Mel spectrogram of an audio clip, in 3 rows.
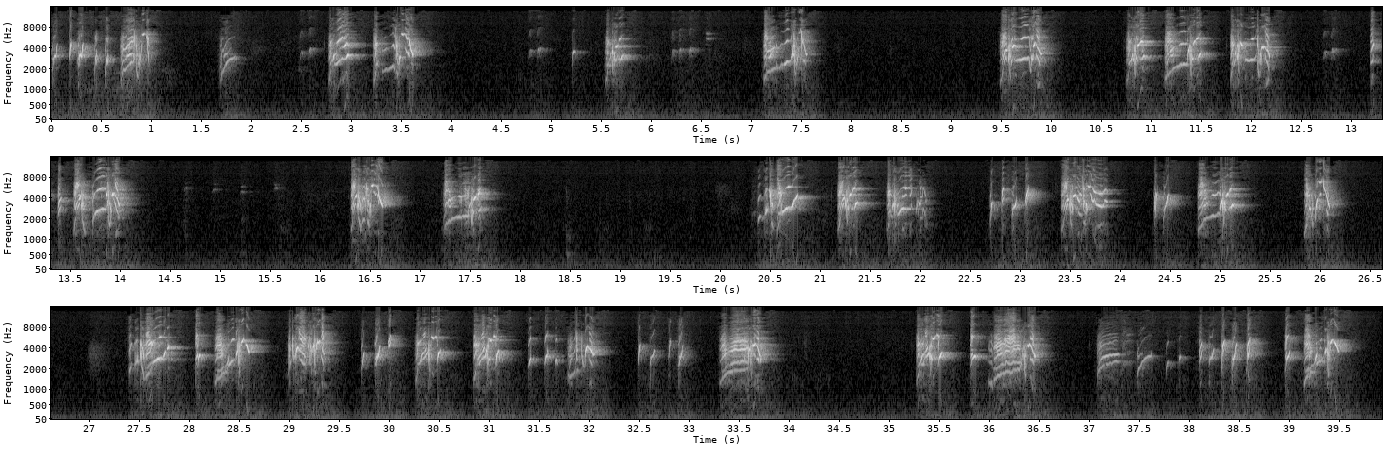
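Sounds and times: goldfinch twittering chirps: 0.0 - 1.1, 1.7 - 3.8, 4.8 - 7.6, 9.5 - 10.0, 10.8 - 14.2, 16.3 - 17.8, 20.4 - 26.2, 27.4 - 33.9, 35.3 - 39.6.

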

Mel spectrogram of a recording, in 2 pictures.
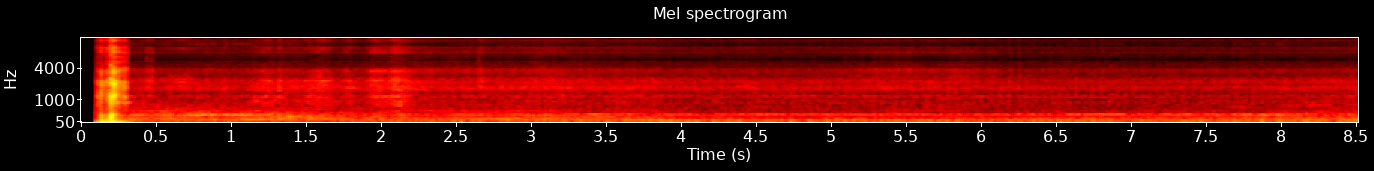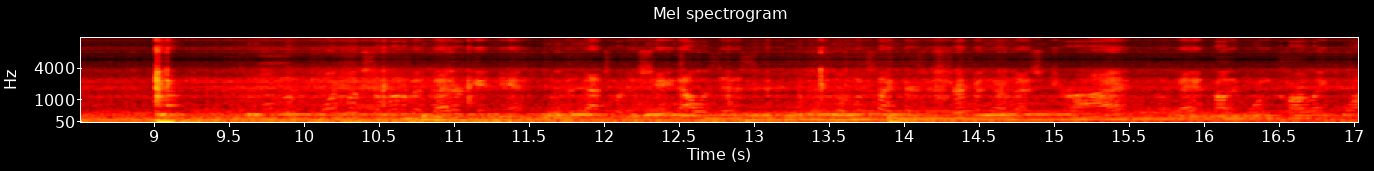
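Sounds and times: engines idling: 0.2 - 17.0
sharp thump: 9.0 - 9.3.

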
